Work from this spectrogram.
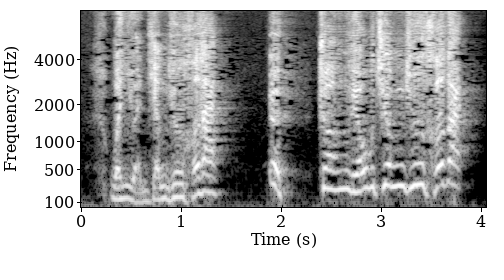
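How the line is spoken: Shout. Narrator (Chinese): 车胄还在马上喊呢

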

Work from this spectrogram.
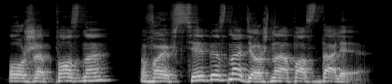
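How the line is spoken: Chilling commanding voice. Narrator (Russian): Закончила она властным голосом, от которого внутренности Харуюки будто сковал мороз

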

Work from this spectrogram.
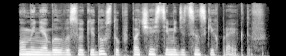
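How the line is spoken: Dry objection. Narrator (Russian): сухо возразил Долгов

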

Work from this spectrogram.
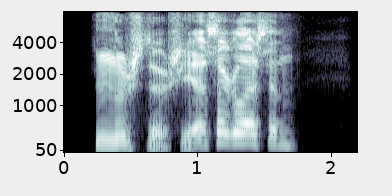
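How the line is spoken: Almost cheerful. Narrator (Russian): почти весело сказал Хаусон

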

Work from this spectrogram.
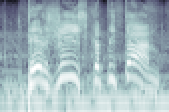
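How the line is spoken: Fox yelling. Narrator (Russian): заорал лис

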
